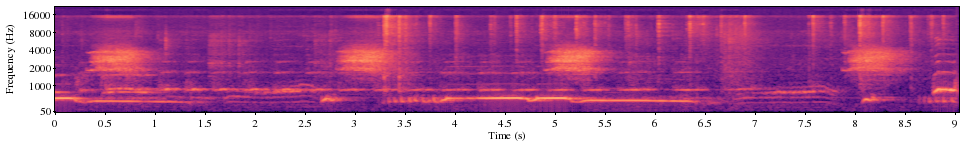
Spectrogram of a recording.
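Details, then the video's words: Puter pelung dove coo phrases as a training lure: low tonal coos with short held notes and a faint steady higher tone beneath, interrupted by breathy hissing bursts roughly every two to three seconds. "SUARA PANCINGAN BURUNG PUTER PELUNG GACOR COCOK UNTUK MASTERAN PUTER MUDA"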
